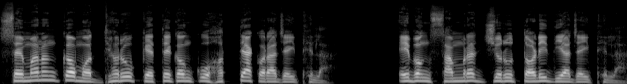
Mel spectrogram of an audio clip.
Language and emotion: Odia, neutral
